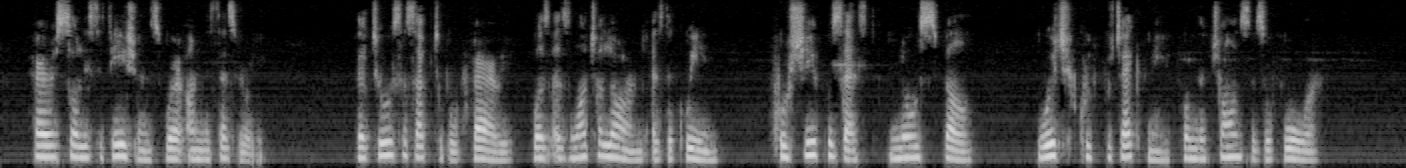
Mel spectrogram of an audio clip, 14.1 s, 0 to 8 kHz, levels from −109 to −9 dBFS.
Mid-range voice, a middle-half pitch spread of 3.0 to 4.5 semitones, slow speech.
Yes: medium, 180 Hz; average, 4.0 semitones; slow, 125 wpm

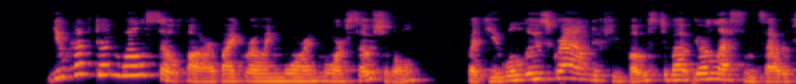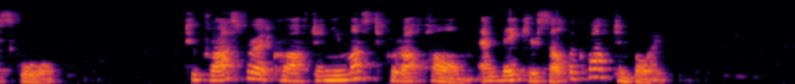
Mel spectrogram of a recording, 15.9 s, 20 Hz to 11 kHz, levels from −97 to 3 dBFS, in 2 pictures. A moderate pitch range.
No: wide, 7.9 semitones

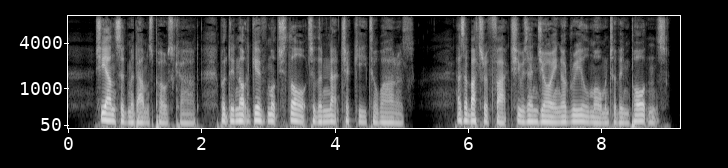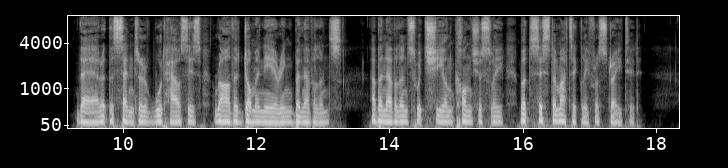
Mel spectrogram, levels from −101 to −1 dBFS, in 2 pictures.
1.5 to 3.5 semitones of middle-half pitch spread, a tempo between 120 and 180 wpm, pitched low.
Yes: average, 2.8 semitones; average, 150 wpm; low, 110 Hz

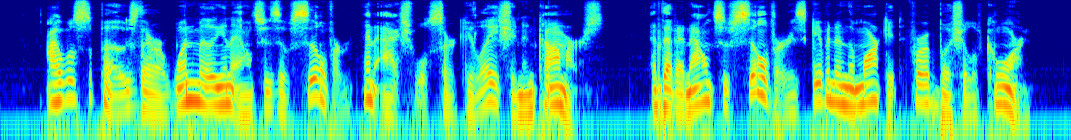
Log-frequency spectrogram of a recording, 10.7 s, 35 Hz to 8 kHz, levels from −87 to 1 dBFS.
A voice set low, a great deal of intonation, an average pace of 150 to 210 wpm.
Yes: low, 130 Hz; wide, 7.1 semitones; average, 175 wpm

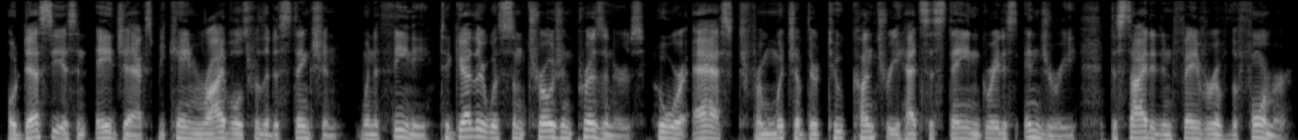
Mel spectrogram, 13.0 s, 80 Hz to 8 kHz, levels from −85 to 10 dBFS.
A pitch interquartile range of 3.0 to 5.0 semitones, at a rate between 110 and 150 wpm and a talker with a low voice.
No: average, 3.9 semitones; average, 160 wpm; low, 110 Hz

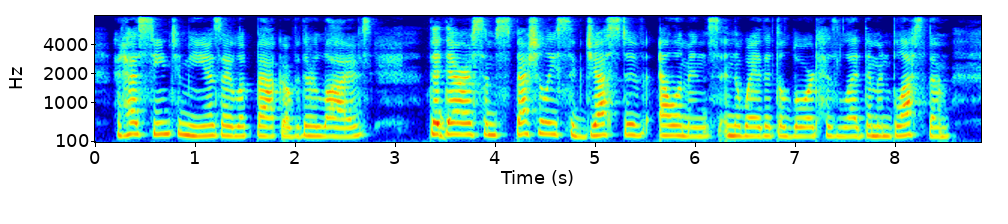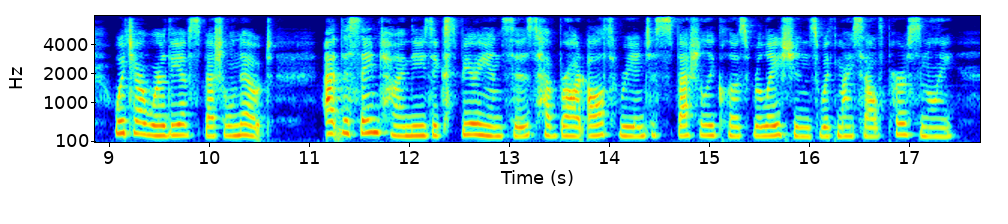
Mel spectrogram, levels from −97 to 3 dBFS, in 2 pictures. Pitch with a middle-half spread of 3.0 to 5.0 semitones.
No: narrow, 2.6 semitones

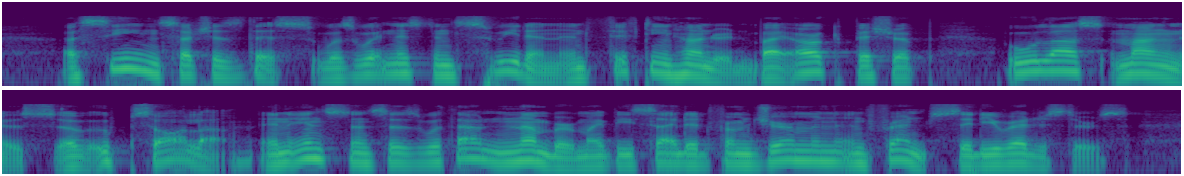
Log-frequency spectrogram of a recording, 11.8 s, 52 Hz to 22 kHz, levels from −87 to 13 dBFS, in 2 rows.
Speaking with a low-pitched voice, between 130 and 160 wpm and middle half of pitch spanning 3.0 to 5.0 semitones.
Yes: low, 120 Hz; average, 155 wpm; average, 4.7 semitones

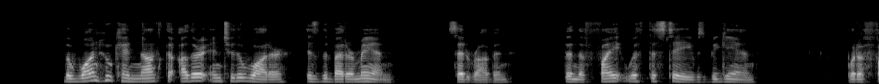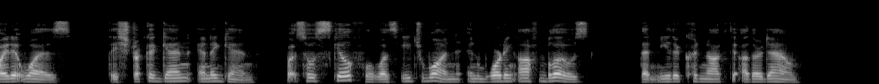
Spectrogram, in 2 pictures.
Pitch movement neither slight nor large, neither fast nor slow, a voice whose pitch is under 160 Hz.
Yes: average, 3.2 semitones; average, 170 wpm; low, 135 Hz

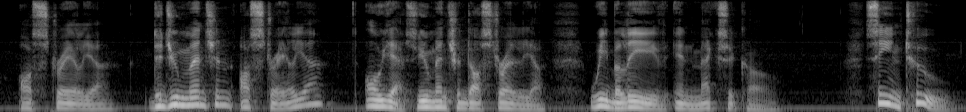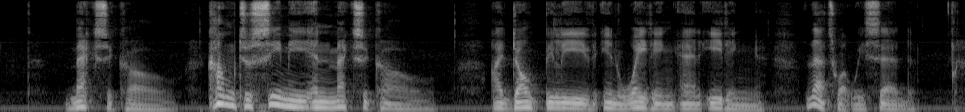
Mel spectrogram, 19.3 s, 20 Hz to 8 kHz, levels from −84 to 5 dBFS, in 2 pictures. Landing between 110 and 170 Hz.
No: very low, 95 Hz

